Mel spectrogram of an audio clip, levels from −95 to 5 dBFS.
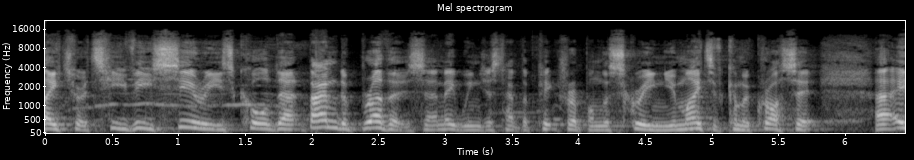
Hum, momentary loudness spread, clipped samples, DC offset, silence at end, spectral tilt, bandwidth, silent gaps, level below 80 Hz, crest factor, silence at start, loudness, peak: none; 13 LU; under 0.1%; under 0.1%; 0 s; -2.5 dB/octave; 16 kHz; none; -76 dBFS; 20 dB; 0 s; -25 LUFS; -6 dBFS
